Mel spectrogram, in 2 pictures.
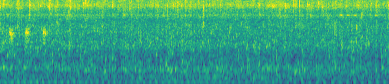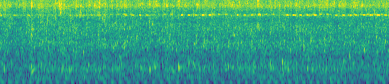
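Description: Steady rush of running water in a small ditch, with a low steady hum underneath.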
